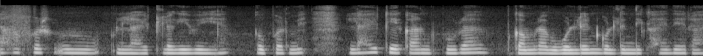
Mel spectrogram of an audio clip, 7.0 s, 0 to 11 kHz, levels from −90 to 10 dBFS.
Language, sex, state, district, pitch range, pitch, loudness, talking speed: Hindi, female, Uttar Pradesh, Jyotiba Phule Nagar, 195-210 Hz, 200 Hz, -17 LUFS, 155 wpm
